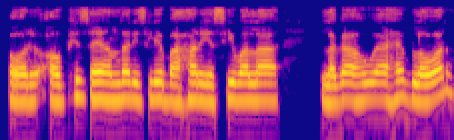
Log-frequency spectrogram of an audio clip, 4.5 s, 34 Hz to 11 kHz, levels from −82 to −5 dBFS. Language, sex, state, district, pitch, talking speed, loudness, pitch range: Hindi, male, Bihar, Purnia, 180 Hz, 185 wpm, -16 LUFS, 170-190 Hz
